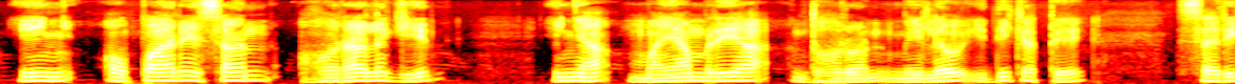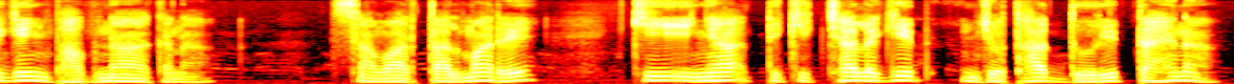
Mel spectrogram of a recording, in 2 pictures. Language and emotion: Santali, fearful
